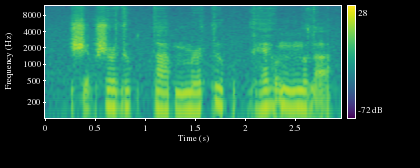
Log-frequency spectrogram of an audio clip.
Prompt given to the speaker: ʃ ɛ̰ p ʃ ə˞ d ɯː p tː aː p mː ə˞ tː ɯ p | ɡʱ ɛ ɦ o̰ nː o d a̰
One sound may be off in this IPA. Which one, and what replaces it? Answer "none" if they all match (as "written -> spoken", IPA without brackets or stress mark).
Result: none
